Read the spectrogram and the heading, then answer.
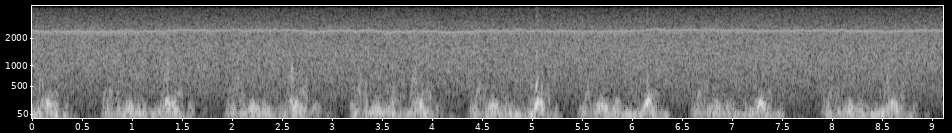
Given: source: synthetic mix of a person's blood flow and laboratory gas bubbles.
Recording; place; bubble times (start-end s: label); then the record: Doppler ultrasound of blood flow; precordium
3.53-3.71 s: bubbles
From the record:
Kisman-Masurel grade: 112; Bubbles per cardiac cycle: 1 to 2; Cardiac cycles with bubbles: 1 to 10%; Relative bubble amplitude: moderate (0.250 to 0.450); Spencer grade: 1 (occasional bubble signal discernible with the cardiac motion signal, with majority of cardiac periods free of bubbles); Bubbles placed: only in the low amplitude regions of the cardiac cycle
